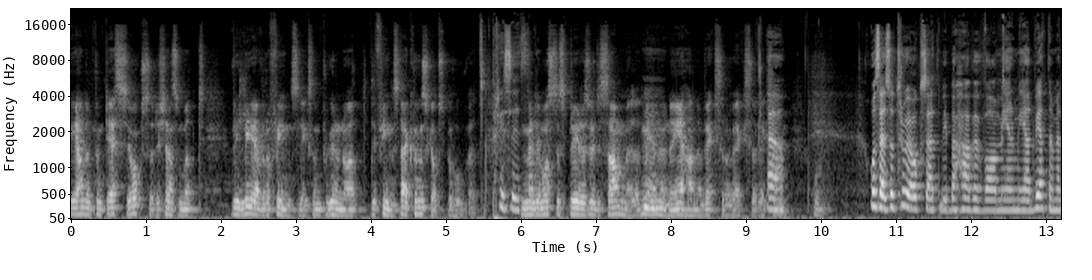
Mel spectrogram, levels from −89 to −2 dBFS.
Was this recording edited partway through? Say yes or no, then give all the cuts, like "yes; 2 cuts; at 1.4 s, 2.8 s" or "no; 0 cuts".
no; 0 cuts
